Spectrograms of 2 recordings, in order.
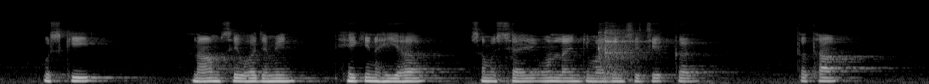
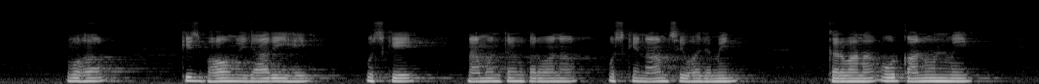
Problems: none marked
